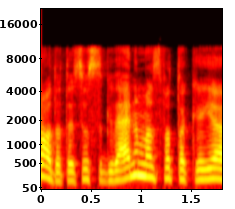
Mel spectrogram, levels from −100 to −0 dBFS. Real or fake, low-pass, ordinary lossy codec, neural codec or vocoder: real; 9.9 kHz; Opus, 64 kbps; none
